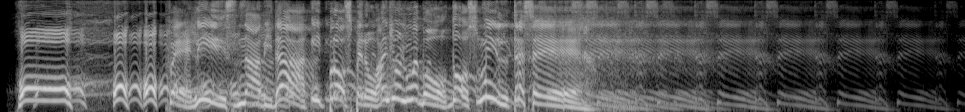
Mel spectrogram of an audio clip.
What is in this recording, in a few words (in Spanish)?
cuña feliz navidad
